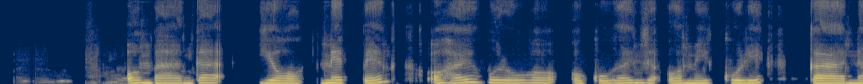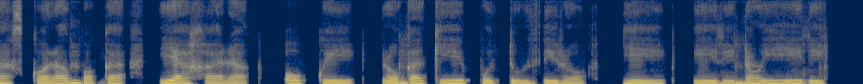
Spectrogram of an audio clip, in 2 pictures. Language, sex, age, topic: Oshiwambo, female, 18-24, finance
